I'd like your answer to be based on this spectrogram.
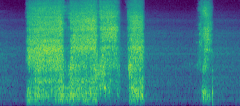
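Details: Sick person whose nose has tickled all day, trying to tease out sneezes; several loud, hissing sneeze bursts in quick succession then a shorter one: sneeze.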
